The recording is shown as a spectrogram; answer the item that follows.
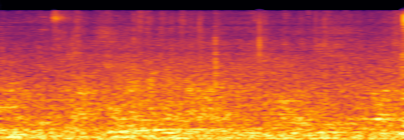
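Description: A faint voice briefly murmuring over steady room noise.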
